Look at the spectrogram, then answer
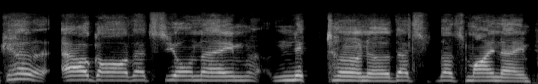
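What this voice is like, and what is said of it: Imitates another person's voice, poorly. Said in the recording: “do a terrible impression because my accents are horrible”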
